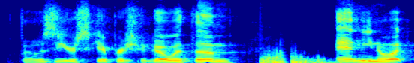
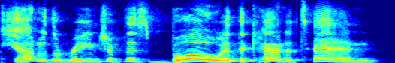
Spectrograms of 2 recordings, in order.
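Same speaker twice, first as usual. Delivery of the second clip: high, fast warning; mock archer threat; 7 semitones higher, faster than usual. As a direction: bark the countdown threat.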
